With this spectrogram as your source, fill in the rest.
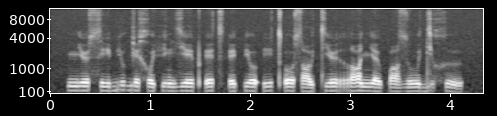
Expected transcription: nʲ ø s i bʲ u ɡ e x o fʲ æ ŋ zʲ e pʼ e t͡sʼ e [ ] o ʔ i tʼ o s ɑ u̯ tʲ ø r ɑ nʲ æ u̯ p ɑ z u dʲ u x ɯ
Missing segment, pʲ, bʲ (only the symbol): pʲ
